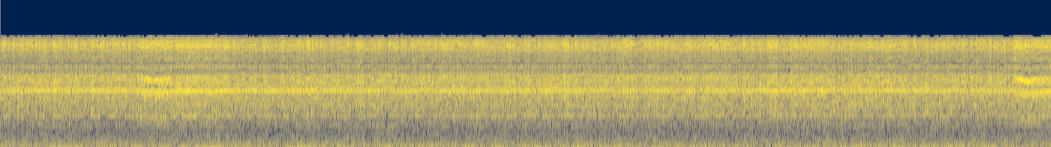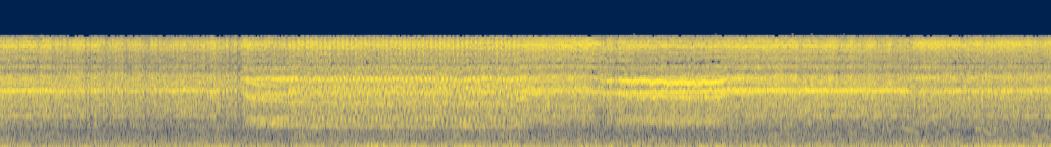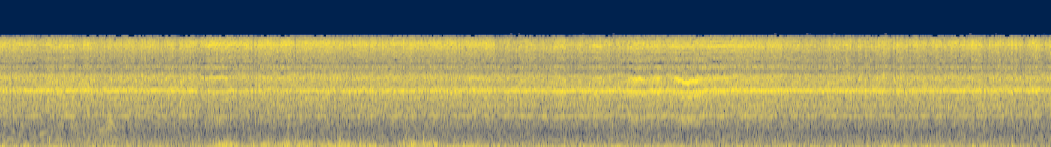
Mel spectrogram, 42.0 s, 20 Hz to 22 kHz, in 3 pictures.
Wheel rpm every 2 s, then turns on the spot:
230, 230, 230, 240, 230, 240, 230, 230, 230, 200, 200, 220, 230, 230, 230, 230, 230, 230, 230, 230, 230.
none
